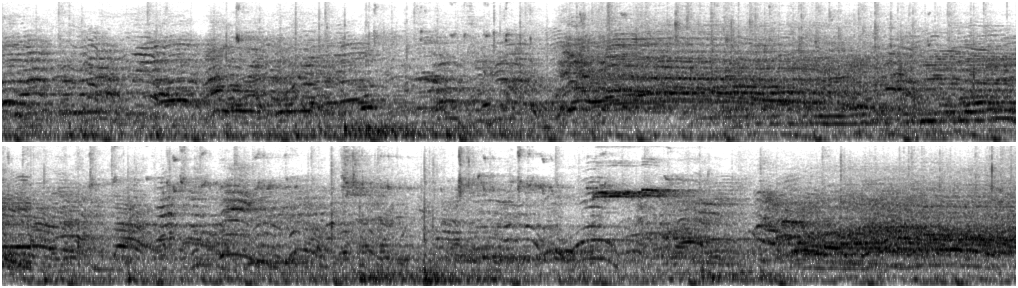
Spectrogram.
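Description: Basketball dribbled and bouncing on a hardwood gym floor during live play, with sneakers squeaking and players and spectators calling out in the gym.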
